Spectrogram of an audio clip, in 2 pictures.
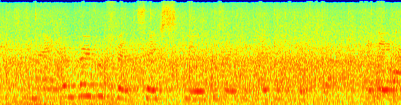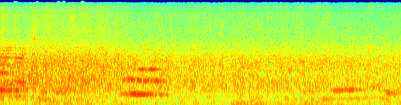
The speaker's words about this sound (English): Another rainy day.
